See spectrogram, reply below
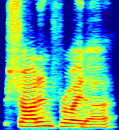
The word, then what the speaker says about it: Schadenfreude: Yeah, Schadenfreude.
